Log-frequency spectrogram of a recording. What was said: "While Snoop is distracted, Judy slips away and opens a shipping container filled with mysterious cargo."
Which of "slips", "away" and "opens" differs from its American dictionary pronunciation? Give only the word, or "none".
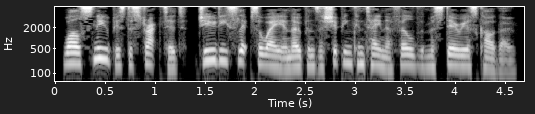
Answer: none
